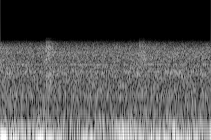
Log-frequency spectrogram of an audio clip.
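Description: Two faint ticks about a second apart over low room rumble.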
